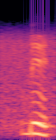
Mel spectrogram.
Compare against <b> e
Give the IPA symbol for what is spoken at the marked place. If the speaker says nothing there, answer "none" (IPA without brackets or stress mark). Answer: b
